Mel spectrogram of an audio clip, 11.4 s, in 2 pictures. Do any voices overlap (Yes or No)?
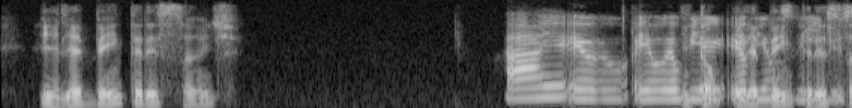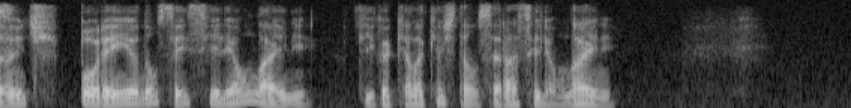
Yes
